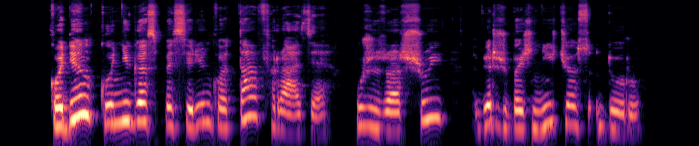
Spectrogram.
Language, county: Lithuanian, Tauragė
